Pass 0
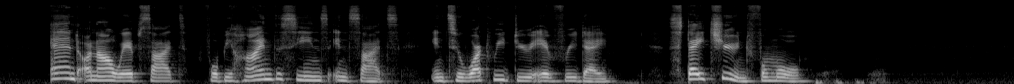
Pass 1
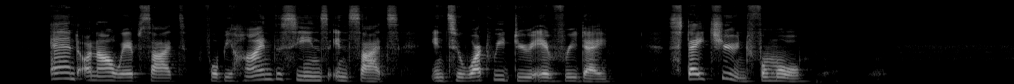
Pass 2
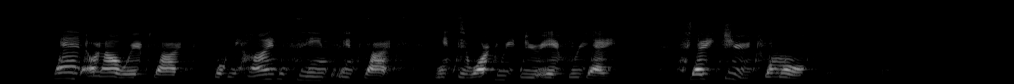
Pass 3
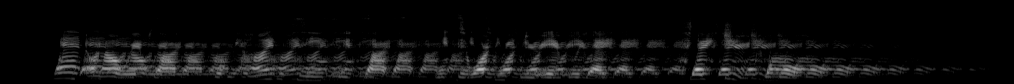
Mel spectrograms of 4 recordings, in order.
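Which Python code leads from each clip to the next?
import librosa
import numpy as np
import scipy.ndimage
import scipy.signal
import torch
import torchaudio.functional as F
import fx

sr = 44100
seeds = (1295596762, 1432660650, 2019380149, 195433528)

y1 = scipy.signal.sosfilt(scipy.signal.butter(2, 1000.0, 'highpass', fs=sr, output='sos'), x)
y1 = fx.rider(y1, sr, range_db=4, speed_s=0.5)
y2 = fx.vowel_filter(y1, sr, vowel='a')
y2 = fx.vibrato(y2, sr, rate_hz=0.54, depth_cents=56.0)
y2 = fx.dispersion(y2, sr, late='highs', ms=105.0, hz=690.0)
y3 = fx.echo_feedback(y2, sr, ms=265, feedback_pct=56, wet_db=-8.0)
y3 = y3 * 10.0 ** (3.0 / 20.0)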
